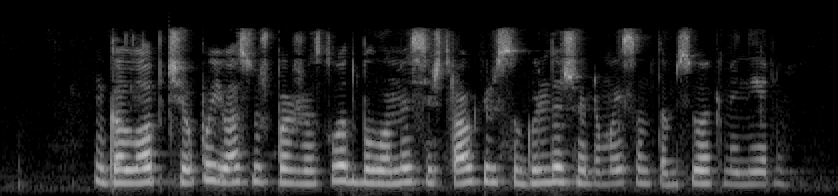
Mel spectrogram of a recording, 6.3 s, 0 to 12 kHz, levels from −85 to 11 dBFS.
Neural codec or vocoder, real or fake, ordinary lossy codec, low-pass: none; real; AAC, 48 kbps; 7.2 kHz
